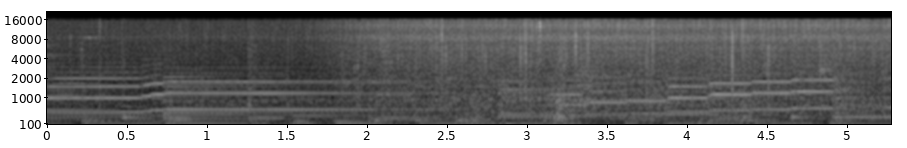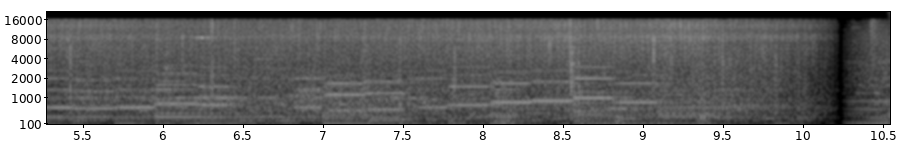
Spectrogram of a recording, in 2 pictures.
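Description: Background music playing a stepped melody, with a steady sizzling hiss joining about two seconds in: monjayaki frying on a hot iron teppan griddle.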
